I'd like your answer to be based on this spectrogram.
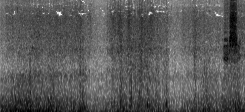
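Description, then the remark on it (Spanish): A steady, heavy roar of strong morning wind buffeting the microphone, with a deep low rumble from the erupting volcano on the island of La Palma, Canary Islands, underneath that swells and dips throughout, heard live, no voices present. “Y ese sonido, Jesús, que escuchamos, ese sonido en directo que nos llega desde la isla de La Palma, el sonido del volcán, de la, erupción y también del viento, del fuerte viento que sopla a esta hora de la mañana.”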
